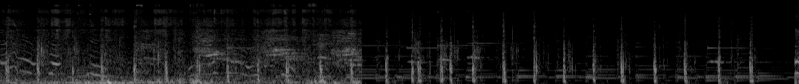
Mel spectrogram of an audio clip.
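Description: Horse hooves clop in a steady, evenly spaced rhythm, close and distinct, after a few seconds of noisy background chatter and movement at a horse farm.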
